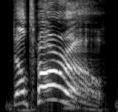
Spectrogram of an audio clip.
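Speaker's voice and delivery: high, loud announcing shout; triumphant shout. Retold or imitated. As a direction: call the name out like a game-show reveal. Disney announcing its casting pick.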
